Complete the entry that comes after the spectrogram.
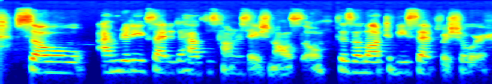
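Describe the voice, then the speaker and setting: A woman with an Indian accent speaks fairly quickly in a fairly high, monotone voice. Her intonation is flat, while her loudness swings a lot. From India, Mumbai. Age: young. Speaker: young adult panelist. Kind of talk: panel discussion.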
